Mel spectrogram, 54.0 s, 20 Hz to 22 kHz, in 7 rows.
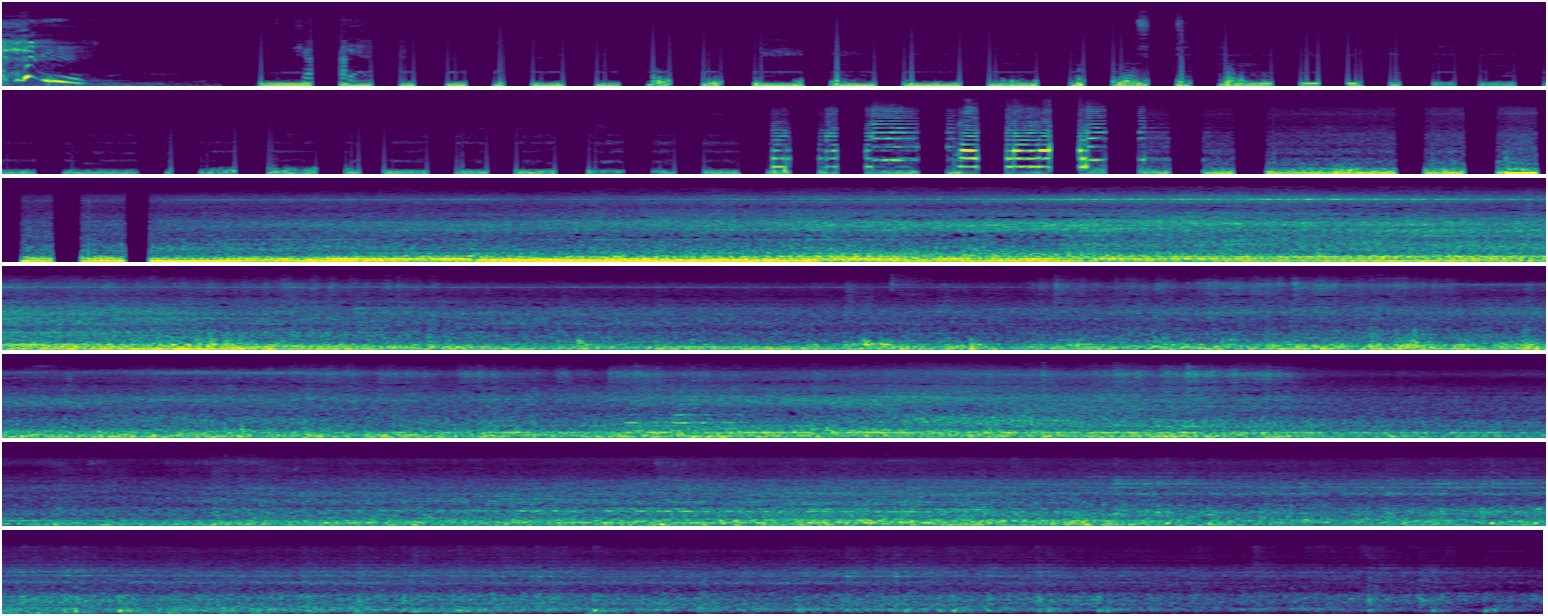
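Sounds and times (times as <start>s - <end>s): chopped stutter of sound: 1.3s - 14.2s
train engine drone: 13.8s - 54.0s.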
